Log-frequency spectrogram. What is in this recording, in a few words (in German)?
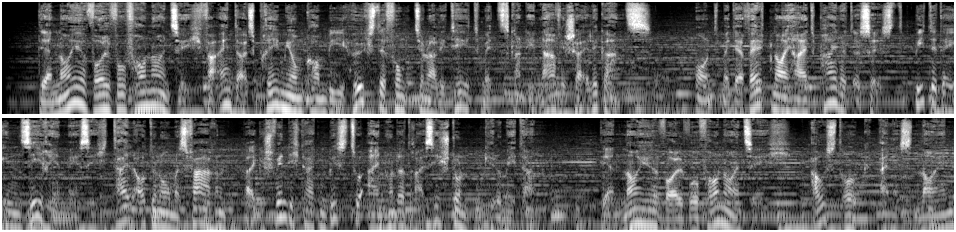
Freundlich; Volvo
